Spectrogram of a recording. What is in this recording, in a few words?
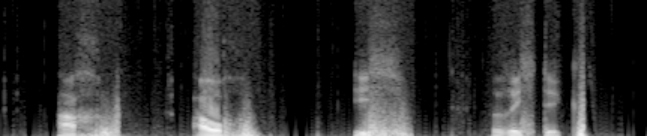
"ach", German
